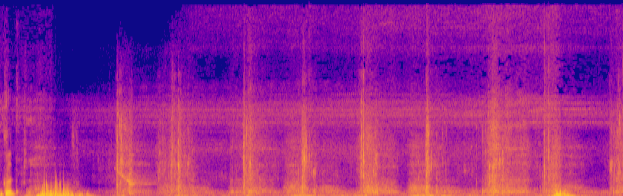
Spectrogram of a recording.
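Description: Footsteps on dry soil scattered with twigs and dead leaves, a step about every half second or so, with a heavier thud near the end.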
